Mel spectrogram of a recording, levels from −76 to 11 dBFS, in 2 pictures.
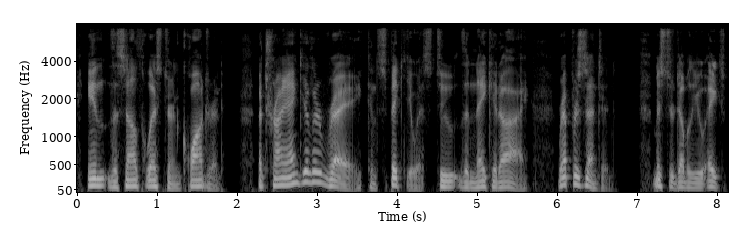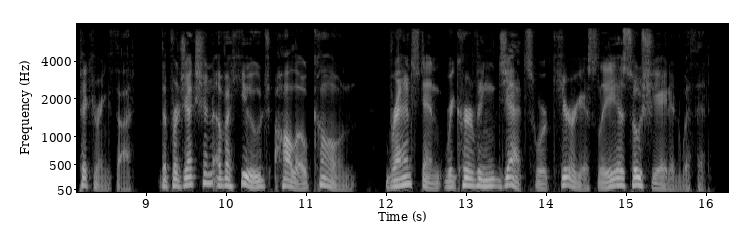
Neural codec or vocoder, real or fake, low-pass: none; real; 7.2 kHz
